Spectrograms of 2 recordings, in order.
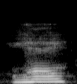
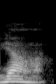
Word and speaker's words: Yah: back to H3068 which which they rendered as Yay and Yah is correct. Yay is incorrect.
